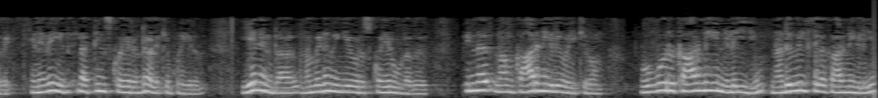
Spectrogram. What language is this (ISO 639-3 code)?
tam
